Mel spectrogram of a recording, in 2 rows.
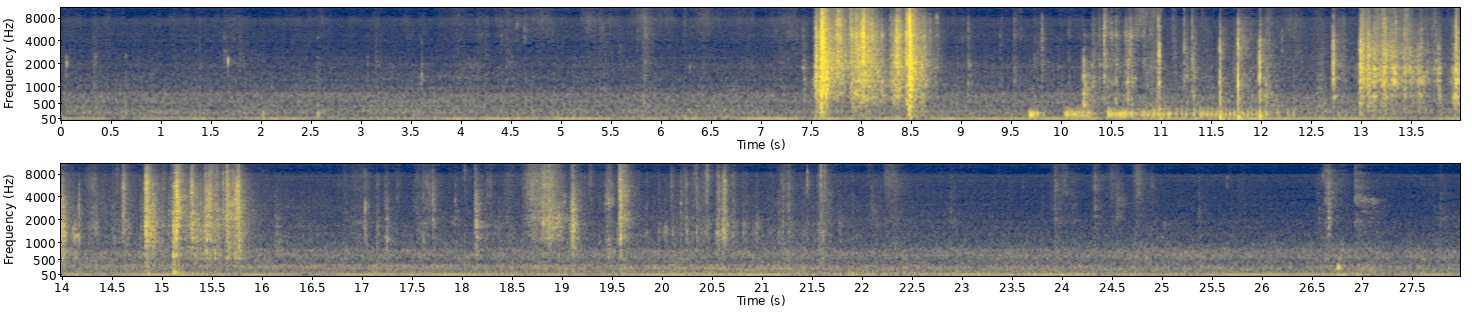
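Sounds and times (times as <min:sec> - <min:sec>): low room hum: 0:00.0 - 0:27.9
packaging rustling and tearing: 0:07.4 - 0:08.9, 0:10.1 - 0:16.0, 0:17.0 - 0:21.9.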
